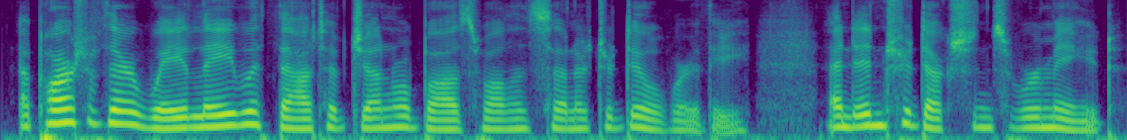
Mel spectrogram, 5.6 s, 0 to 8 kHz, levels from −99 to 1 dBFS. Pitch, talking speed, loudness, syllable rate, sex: 185 Hz, 190 wpm, -18 LUFS, 5.7 syllables/s, female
